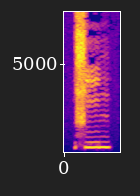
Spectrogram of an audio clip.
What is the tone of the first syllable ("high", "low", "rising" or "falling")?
high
